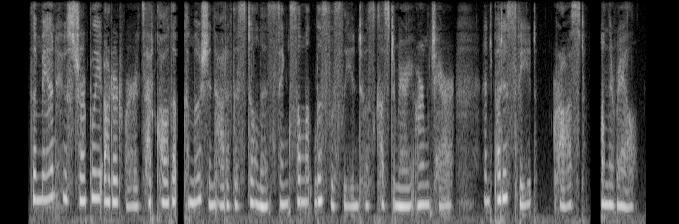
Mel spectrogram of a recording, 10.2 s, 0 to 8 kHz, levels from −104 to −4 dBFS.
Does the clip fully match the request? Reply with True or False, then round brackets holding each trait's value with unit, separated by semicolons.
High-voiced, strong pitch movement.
False (270 Hz; 3.6 semitones)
